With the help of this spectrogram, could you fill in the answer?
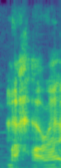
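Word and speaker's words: Mhaura: or something no it's it's just the word aura with mh at the start and the h is silent i'm not at least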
